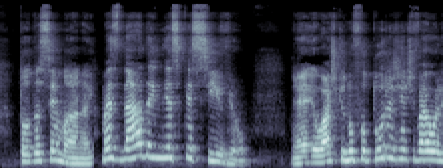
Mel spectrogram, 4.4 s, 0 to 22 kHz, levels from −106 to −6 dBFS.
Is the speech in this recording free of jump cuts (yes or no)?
no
